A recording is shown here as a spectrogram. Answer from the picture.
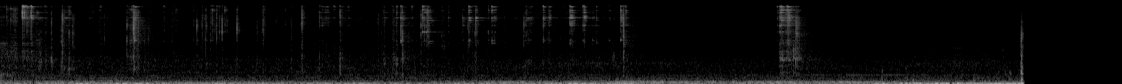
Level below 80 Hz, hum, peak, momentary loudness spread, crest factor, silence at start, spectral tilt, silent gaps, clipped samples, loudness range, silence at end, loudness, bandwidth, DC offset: -40 dBFS; none; -10 dBFS; 14 LU; 26 dB; 0 s; -2.5 dB/octave; none; under 0.1%; 5 LU; 1 s; -40 LUFS; 17 kHz; under 0.1%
